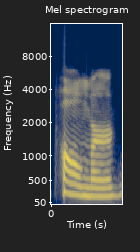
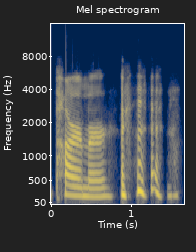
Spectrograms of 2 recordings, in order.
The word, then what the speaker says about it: Parmer: And remember, Parmer rhymes with farmer, but it starts with a P. So I'm not Palmer, I'm Parmer.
